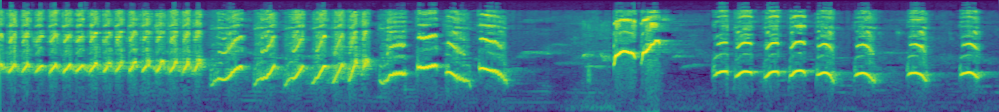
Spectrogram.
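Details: White-rumped shama song played to provoke other shamas into singing; a sustained buzzy trill, then varied whistled slurs rising and falling, and a run of repeated looping whistles.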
